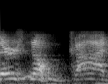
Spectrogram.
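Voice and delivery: put-on high, shouted yell of children in unison. Acting out rowdy kids answering a call for an opening prayer, retelling a yell. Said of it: "And they yell".

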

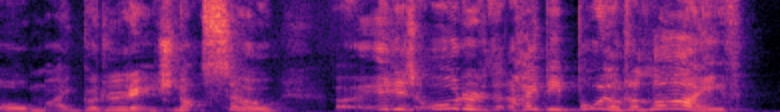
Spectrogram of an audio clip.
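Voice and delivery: broken, imploring, high, rising terrified pleading. Narrator reading a prisoner appealing to the king: imploring, broken, terrified pleading. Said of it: "The prisoner clapped his hands together with sudden energy and wrung them despairingly at the same time, appealing imploringly to the king in broken and terrified phrases".

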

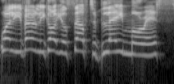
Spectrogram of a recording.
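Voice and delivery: haughty tone. Narrator reads one character speaking to another; snooty tone. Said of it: "said in a snooty tone".

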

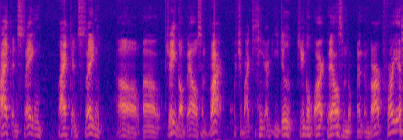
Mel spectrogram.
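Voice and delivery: talking dog puppet voice. Puppet dog character talking: Doug the dog voice. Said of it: "Hi, my name is Doug the dog".

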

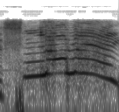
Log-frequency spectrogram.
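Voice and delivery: very high-pitched, sing-song, swooping voice. Playing with friends as snow appears on screen, in a high-pitched voice. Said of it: "Try not to do the high-pitched voices".

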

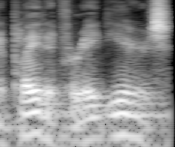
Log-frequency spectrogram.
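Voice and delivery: plain

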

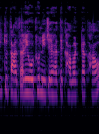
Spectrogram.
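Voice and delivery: normal talking voice

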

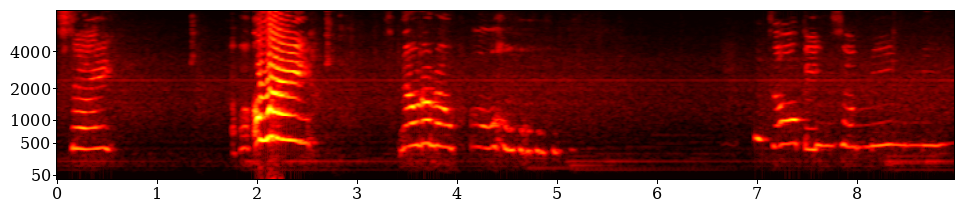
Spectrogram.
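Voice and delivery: scared, fearful, high, loud frightened pleading. Fleeing a monster in a game, scared. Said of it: "I'm so scared".

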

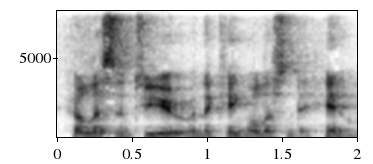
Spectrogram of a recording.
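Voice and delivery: plain

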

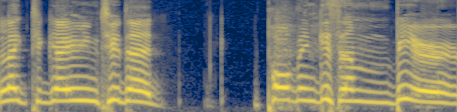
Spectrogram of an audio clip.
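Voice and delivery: clumsy put-on Irish accent, very loud and high. Playing an accent guessing game with another speaker: attempted Irish accent.

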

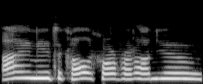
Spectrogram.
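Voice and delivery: high, loud, whiny, angry voice. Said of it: "she sounds like whiny Kmart mom".

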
